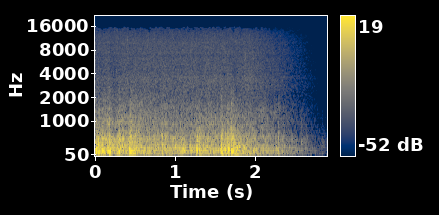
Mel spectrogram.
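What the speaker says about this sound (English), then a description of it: "One afternoon, Ben and Sue were playing in the garden when a storm began" Thunder rolls in a long, deep rumble over steady rain, loud and close at first, then fading away to silence over about three seconds.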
